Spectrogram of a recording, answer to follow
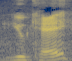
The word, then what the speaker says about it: Uk: much training of uh ook i guess uk that's how they say it on the screen i always think of united kingdom every time i read his name because i just say uk anyways we're not getting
